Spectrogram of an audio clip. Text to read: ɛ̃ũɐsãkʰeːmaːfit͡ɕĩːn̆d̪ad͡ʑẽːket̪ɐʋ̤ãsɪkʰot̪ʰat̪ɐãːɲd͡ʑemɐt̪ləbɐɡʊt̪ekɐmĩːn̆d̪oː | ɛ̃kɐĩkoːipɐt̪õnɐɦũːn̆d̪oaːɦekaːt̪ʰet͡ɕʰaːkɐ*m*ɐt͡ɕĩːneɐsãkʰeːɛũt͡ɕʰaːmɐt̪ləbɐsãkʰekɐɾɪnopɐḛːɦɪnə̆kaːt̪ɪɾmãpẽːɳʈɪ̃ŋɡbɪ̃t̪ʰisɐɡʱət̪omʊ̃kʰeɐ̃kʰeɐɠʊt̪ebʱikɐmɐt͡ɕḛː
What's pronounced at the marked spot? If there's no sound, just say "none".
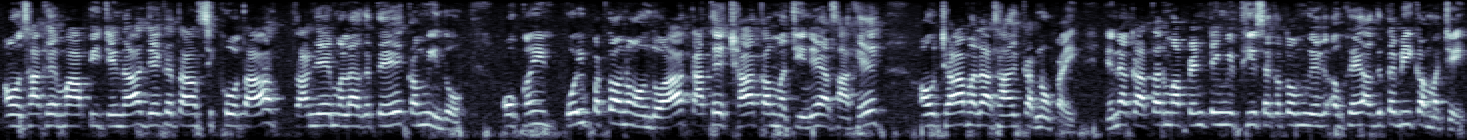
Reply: m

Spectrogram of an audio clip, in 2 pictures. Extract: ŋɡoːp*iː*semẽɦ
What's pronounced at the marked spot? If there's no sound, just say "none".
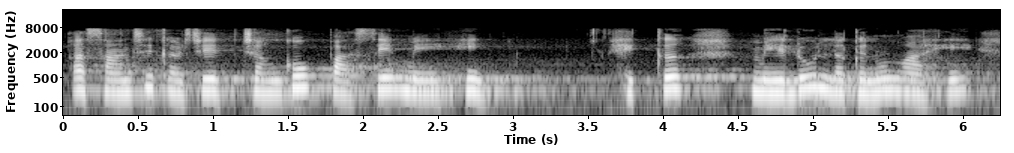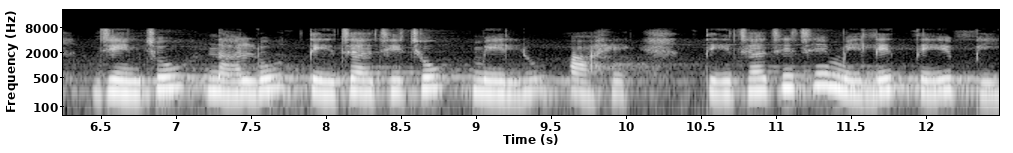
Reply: aː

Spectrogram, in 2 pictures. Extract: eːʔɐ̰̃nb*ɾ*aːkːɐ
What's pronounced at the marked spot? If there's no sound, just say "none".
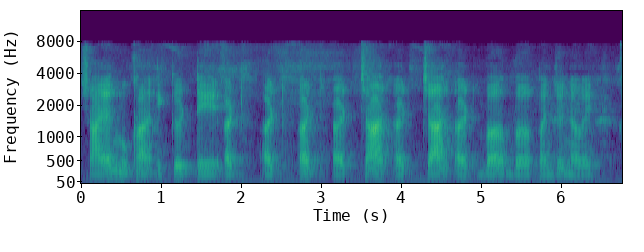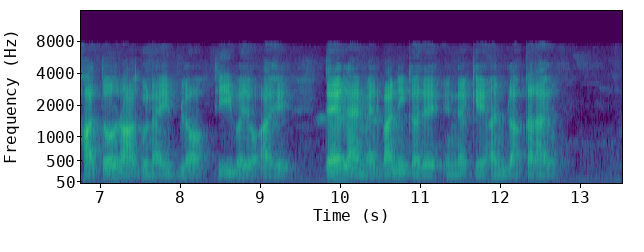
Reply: l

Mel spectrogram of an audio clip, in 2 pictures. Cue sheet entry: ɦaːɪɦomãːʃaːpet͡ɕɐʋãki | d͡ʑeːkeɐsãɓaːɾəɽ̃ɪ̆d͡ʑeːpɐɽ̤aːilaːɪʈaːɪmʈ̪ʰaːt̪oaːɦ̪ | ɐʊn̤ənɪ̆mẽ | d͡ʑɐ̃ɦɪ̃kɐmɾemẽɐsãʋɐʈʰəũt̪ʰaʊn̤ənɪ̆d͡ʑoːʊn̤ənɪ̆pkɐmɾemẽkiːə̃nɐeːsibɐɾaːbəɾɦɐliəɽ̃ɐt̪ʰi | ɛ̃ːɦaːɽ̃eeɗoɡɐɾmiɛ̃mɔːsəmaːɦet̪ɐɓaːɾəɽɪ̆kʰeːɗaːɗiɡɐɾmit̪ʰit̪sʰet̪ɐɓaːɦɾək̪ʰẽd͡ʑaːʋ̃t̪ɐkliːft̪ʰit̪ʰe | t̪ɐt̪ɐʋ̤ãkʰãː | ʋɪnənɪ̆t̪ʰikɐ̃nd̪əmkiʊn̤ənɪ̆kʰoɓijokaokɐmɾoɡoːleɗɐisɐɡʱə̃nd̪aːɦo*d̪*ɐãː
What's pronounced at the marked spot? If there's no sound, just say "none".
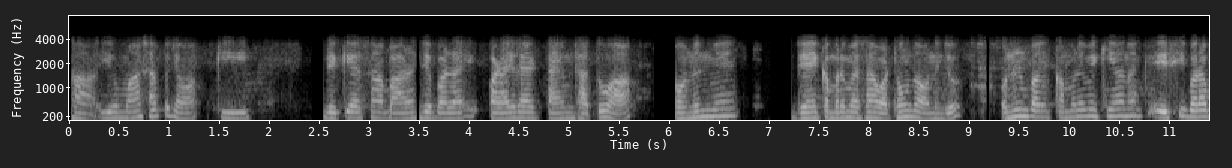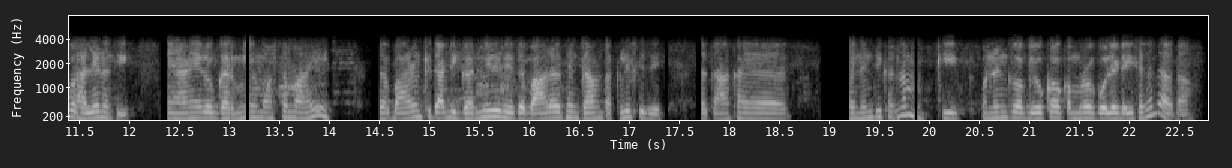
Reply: t̪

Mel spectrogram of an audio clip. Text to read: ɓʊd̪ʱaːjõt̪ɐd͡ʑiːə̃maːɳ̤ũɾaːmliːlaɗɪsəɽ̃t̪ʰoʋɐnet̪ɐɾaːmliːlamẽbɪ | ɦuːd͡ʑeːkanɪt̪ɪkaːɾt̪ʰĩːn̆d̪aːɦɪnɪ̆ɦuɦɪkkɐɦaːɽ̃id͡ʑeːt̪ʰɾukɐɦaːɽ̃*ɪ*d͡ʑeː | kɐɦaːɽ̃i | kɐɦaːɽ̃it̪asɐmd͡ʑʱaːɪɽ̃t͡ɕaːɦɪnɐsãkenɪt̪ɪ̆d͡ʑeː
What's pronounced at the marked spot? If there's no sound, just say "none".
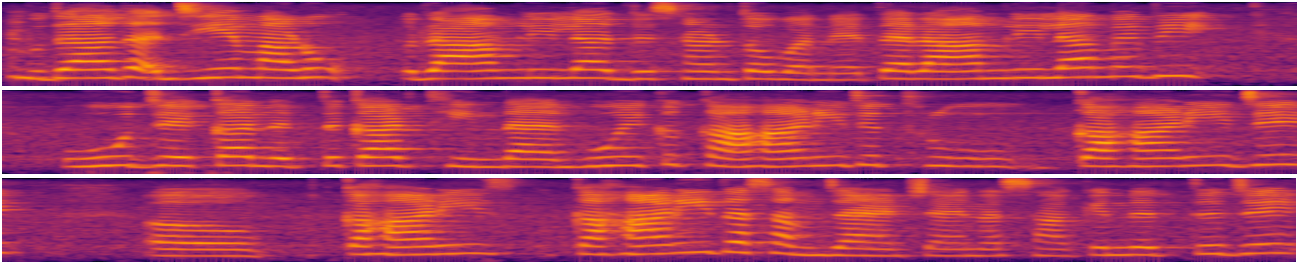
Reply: i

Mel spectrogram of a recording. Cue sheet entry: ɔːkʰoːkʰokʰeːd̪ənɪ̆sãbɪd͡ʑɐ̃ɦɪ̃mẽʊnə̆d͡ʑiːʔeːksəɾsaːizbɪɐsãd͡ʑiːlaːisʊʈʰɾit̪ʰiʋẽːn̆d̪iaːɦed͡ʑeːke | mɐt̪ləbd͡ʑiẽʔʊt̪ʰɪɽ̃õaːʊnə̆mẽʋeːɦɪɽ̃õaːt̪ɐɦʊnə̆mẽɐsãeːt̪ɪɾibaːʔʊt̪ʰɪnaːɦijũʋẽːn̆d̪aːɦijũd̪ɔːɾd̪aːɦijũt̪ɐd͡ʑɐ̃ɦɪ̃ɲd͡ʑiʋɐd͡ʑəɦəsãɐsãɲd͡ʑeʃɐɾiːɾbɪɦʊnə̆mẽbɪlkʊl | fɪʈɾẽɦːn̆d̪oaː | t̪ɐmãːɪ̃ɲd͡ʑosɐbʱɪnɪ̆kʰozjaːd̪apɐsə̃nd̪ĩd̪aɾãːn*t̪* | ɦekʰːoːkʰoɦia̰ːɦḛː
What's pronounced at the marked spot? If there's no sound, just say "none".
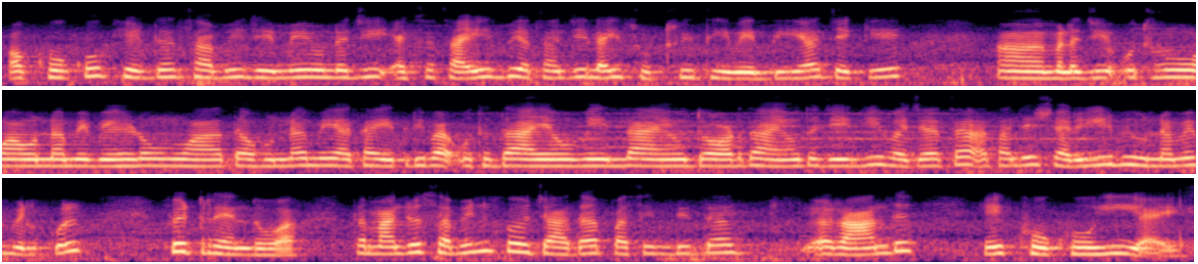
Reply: d̪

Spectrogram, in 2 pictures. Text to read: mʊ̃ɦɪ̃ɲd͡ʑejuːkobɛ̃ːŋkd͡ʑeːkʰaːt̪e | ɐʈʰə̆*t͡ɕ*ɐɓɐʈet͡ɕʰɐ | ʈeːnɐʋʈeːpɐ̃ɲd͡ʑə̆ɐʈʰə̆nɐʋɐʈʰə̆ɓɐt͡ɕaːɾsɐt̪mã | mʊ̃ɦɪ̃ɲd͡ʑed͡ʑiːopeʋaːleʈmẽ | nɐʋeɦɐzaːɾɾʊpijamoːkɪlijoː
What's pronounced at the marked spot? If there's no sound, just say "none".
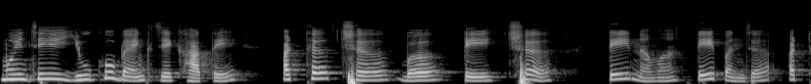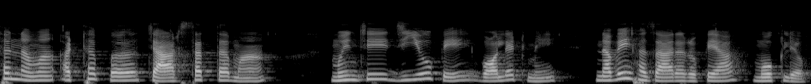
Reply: t͡ɕʰ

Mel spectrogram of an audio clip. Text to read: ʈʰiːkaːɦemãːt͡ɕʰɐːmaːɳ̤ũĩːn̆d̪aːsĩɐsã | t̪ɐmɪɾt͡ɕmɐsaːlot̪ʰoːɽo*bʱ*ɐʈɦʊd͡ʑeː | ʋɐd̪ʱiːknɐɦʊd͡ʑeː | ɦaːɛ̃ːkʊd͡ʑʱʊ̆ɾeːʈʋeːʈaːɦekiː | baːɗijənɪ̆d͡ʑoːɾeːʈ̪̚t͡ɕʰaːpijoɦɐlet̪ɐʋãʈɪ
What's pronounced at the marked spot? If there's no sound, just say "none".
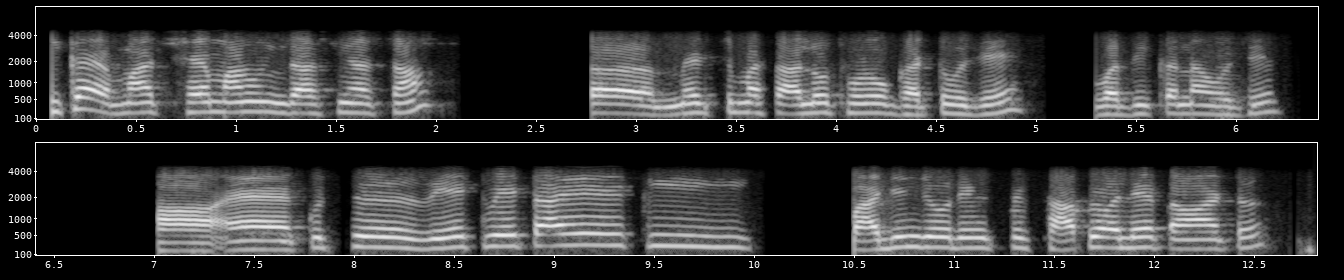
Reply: ɡʱ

